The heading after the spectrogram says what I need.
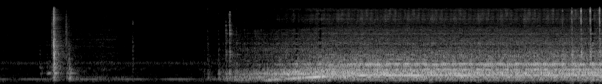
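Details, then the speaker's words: HiTorque 5100 7x16 mini lathe facing a heavy workpiece: the motor whines steadily while the tool ticks three or four times a second on ridges at the edge. It is an interrupted cut and the cut depth is too deep. "What you hear there is the uh cutting tool hitting these ridges on the edge, but the actual cut looks like it's a little deeper than I want to take."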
